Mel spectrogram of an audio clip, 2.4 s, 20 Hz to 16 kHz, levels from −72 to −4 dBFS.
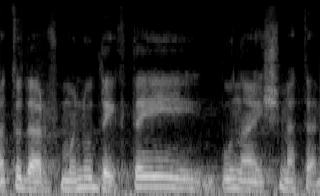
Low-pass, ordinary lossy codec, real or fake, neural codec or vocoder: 14.4 kHz; AAC, 48 kbps; real; none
